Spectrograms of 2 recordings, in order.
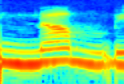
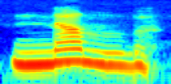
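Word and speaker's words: numb: नम्ब यानी सुन पड़ जाना सो जाना किसी चीज़ का नम्ब तो नम्ब नहीं कहना है आपको कहना है नम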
